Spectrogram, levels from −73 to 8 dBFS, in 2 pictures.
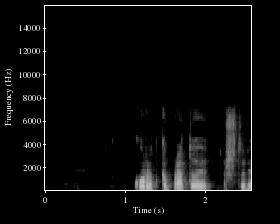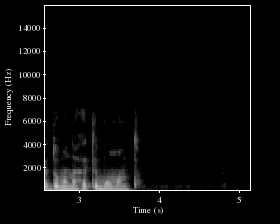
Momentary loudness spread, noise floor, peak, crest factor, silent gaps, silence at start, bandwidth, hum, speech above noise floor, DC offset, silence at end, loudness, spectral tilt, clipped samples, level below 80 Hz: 11 LU; -70 dBFS; -2 dBFS; 20 dB; none; 1.15 s; 7.4 kHz; none; 50 dB; under 0.1%; 1.4 s; -21 LUFS; -6.5 dB/octave; under 0.1%; -66 dBFS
